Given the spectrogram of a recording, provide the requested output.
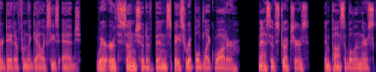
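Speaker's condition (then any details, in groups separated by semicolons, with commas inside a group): No condition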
